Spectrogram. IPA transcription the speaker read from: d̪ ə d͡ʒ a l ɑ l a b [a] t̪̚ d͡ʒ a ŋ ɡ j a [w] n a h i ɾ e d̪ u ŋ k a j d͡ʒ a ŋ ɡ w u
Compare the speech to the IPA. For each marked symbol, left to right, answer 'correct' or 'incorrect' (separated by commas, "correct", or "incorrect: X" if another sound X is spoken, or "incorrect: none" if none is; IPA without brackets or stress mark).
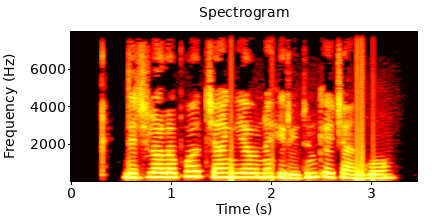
incorrect: ɑ, correct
